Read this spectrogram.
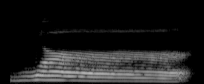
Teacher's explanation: The tip of your tongue is going to be low or flipped back for that It really depends on the person. Back of the tongue is pulled up. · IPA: /wɝ/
